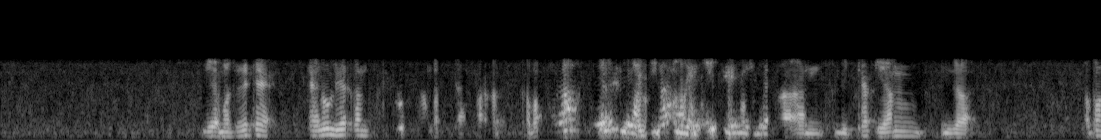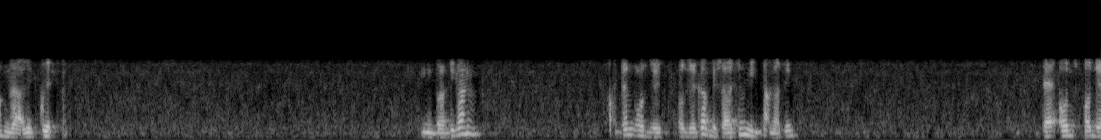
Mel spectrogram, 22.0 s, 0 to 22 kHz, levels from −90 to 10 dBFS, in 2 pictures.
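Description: The whole 22-second clip carries tandem speech coding. It sounds rough, muffled and a bit warbly, with nothing above 3.6 kHz. That fits the call being decoded and re-encoded through three low-rate speech codecs in a row, each one degrading what the previous one left, with the last probably AMR-NB at a low rate.

From 5.52 to 5.82 s there's a short burst of a second voice, likely the other side's voice leaking through after the echo canceller missed some loudspeaker pickup. It comes in about 5 dB louder than the main talker.

Right after that, the talker gets speech suppressed in double talk, probably because the canceller ducked everything while both sides were active. Level dips by around 10 dB at 5.93–6.3 s and again at 6.48–7.27 s, then drops much deeper, nearly out, at 7.51–7.91 s.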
